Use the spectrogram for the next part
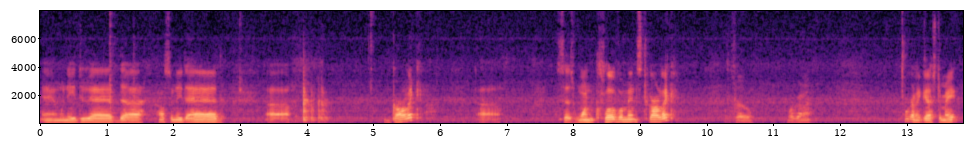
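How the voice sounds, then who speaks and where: A man's voice: mid-range voice, slow, long pauses, darkish tone, muffled recording. Folksy American man over kitchen noise. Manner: folksy, addresses viewers as y'all. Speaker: home cooking vlog host. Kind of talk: casual cooking demonstration to viewers. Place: indoor home kitchen. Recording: clear background noise, kitchen ambience.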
